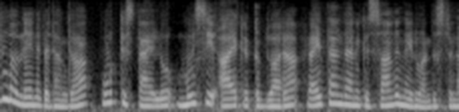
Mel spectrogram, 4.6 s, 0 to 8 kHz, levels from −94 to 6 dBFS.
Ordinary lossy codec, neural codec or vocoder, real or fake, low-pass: none; codec, 16 kHz, 1 kbps, FunCodec, trained on Chinese and English, 50 frames a second; fake; none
